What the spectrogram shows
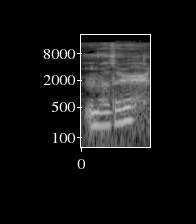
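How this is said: It is said in a drowsy, sleepy voice. The speaker calls it right.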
